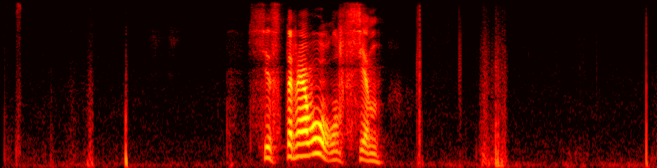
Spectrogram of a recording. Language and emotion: Russian, angry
